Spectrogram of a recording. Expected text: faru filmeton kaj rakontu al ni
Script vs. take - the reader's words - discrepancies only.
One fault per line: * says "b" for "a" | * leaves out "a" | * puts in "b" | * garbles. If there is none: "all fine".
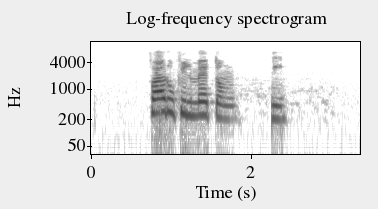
* leaves out "kaj rakontu al"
